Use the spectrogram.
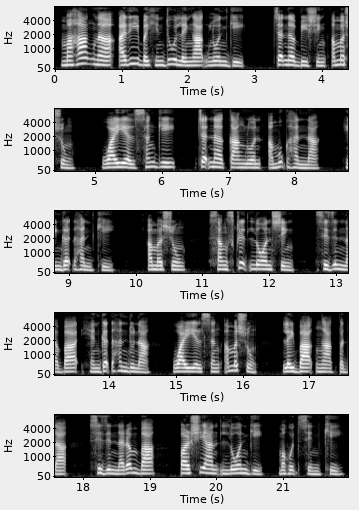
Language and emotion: Manipuri, neutral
